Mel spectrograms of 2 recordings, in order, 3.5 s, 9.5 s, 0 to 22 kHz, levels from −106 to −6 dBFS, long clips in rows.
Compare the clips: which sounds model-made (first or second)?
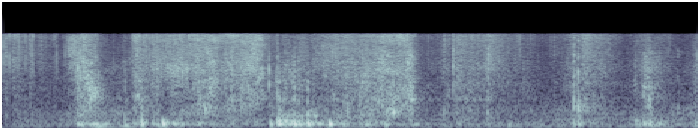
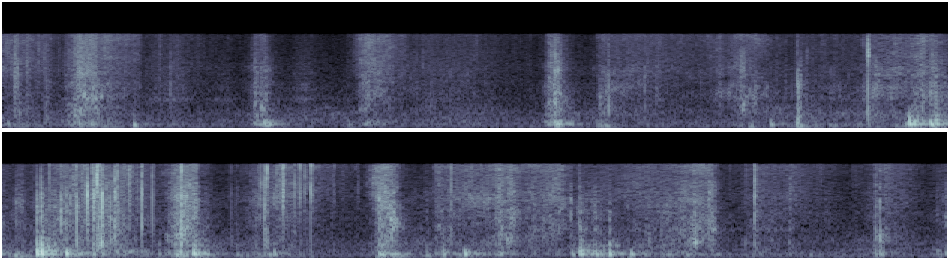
second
